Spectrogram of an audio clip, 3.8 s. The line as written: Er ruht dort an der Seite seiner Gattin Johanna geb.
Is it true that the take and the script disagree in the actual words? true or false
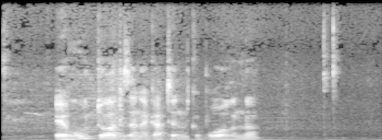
true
